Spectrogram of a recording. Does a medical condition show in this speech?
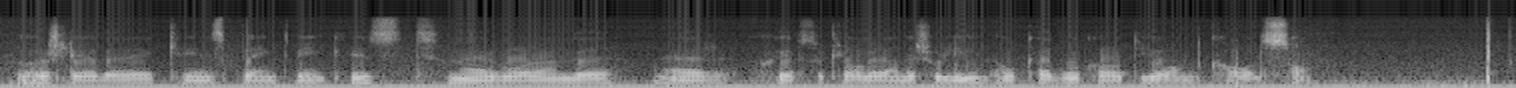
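No.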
